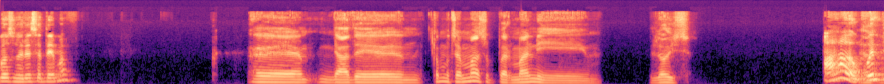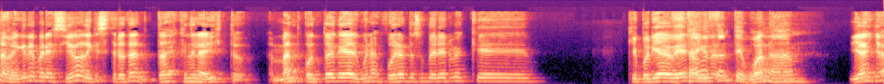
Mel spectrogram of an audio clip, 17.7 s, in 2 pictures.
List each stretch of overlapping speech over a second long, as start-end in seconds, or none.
15.5-16.8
